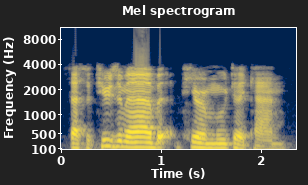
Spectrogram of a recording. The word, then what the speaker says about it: sacituzumab tirumotecan: And I am going directly for the abbreviation there to neatly sidestep the need to pronounce that drug name. Is it sacituzumab? Sacituzumab tirumotecan.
